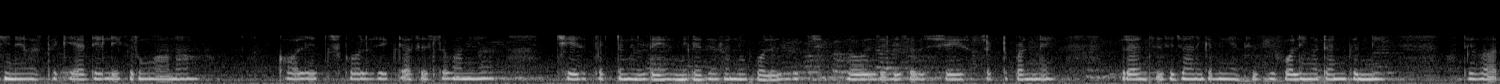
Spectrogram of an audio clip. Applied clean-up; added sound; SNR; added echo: none; none; none; none.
